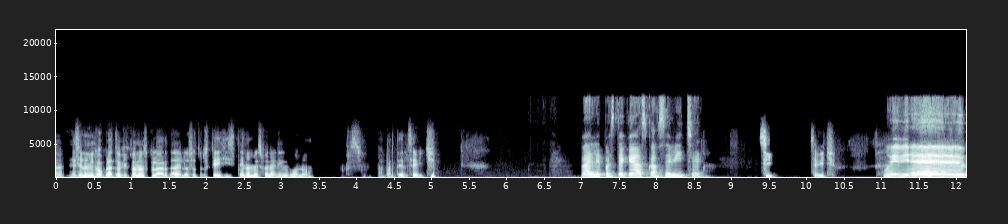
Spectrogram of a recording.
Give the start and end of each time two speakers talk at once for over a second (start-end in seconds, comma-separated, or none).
none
